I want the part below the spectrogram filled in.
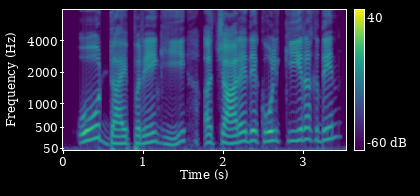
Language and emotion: Dogri, disgusted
